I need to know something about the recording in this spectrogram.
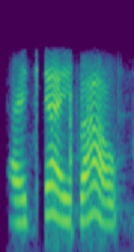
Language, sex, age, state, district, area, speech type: Odia, female, 18-30, Odisha, Nabarangpur, urban, conversation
